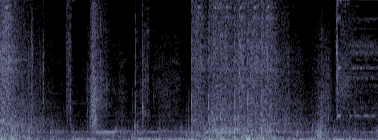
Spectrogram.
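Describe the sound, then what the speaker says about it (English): Gunfire in the open-world crime game Sleeping Dogs, with a dense rattle of rapid shots layered over thuds and street ambience, fairly loud and continuous through the short stretch. "There was a shooter, firing shots from the passenger window."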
